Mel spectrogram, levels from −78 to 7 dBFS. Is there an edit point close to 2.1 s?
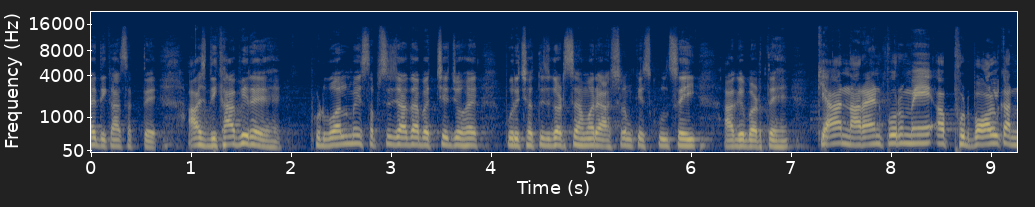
no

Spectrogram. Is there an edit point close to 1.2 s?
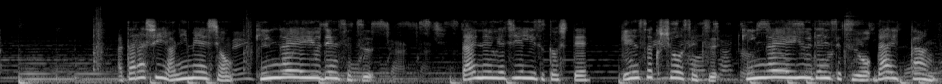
yes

